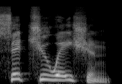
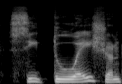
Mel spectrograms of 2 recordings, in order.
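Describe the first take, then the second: First: The middle t sounds like ch. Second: The middle t is a plain t sound. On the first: The speaker calls it right. "No, it's situation" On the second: The speaker calls it wrong. "Seguro que lo has dicho"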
